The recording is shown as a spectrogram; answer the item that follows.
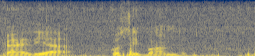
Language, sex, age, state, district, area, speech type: Urdu, male, 60+, Bihar, Supaul, rural, spontaneous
